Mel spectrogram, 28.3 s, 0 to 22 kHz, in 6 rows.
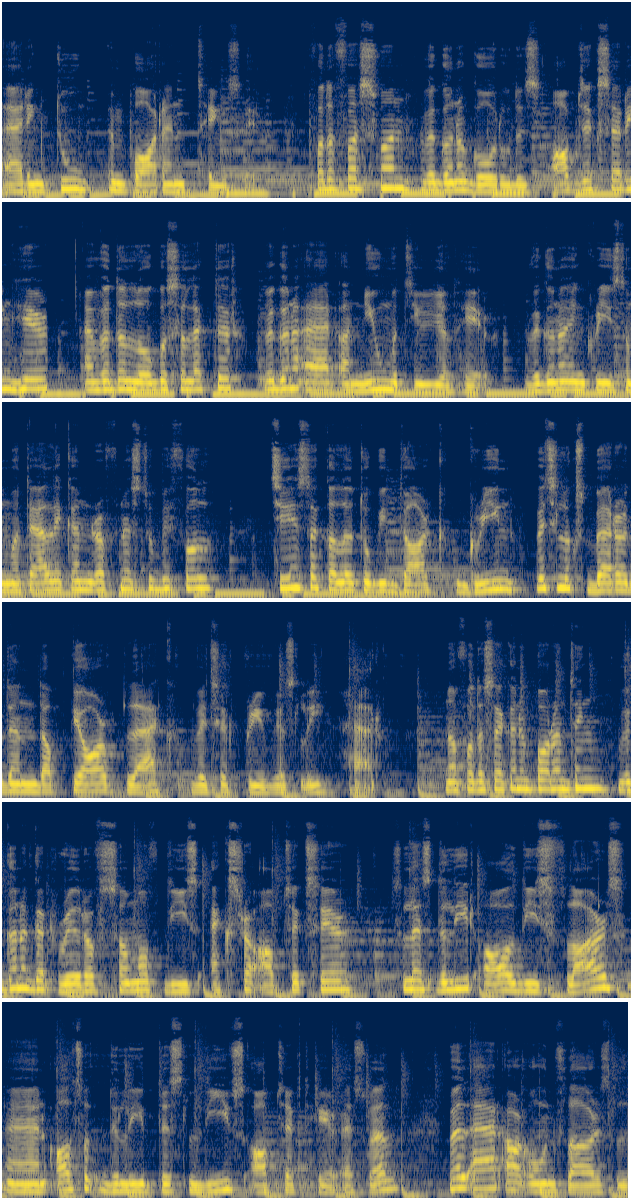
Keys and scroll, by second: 0.1 a, 18.2 a.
